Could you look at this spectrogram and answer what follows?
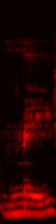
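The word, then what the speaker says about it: み: This one is pronounced M-I, but this is pronounced like me.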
